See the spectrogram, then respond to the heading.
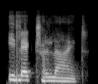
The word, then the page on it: electrolyte: Indian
